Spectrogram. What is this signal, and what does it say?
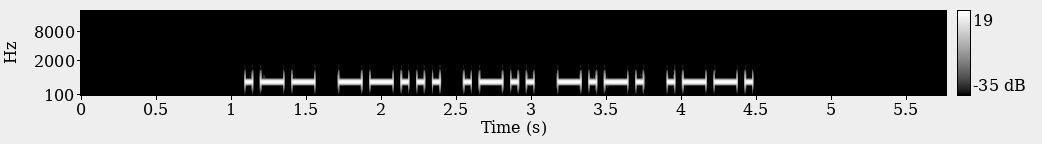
Morse code, heard as a keyed tone, about 21 wpm, 700 Hz. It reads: W7LCP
